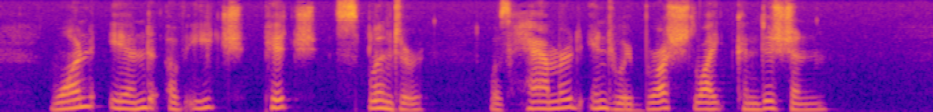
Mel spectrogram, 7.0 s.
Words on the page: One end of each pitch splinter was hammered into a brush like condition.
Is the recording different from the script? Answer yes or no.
no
